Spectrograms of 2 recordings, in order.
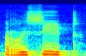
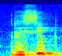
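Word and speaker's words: receipt: Next word is रिसीट। Maximum लोग इसे रिसिप्ट पढ़ते हैं, रिसिप्ट। इसका ध्यान रखना है, इसे हमें रिसीट पढ़ना है, रिसीट। इसमें जो पी अल्फाबेट है is silent is this word.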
